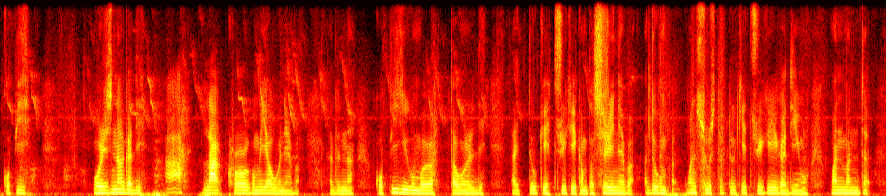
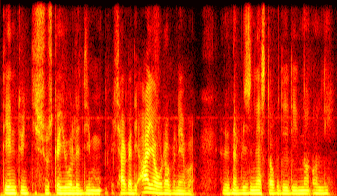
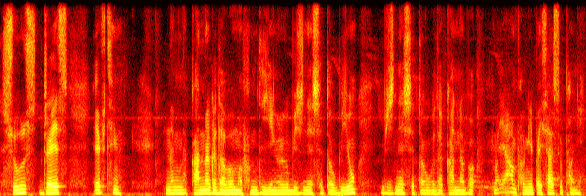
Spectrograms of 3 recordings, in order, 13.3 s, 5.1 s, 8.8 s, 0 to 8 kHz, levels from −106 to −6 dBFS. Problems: none marked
